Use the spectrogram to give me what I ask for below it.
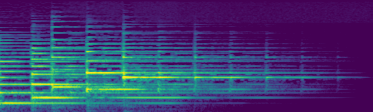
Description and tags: Minor climbing phrase, part of Piano moods pack.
